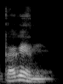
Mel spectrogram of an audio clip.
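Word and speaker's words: Kagame: encabezada por el hoy presidente Ruanda el señor kagen pronunciar el hombre difícil se escribe cagam é es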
